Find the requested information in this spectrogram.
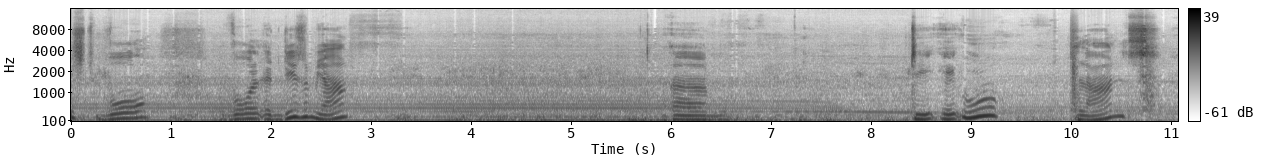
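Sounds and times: scooter engine running: 0.0 - 11.0
wind noise on microphone: 2.9 - 8.6.

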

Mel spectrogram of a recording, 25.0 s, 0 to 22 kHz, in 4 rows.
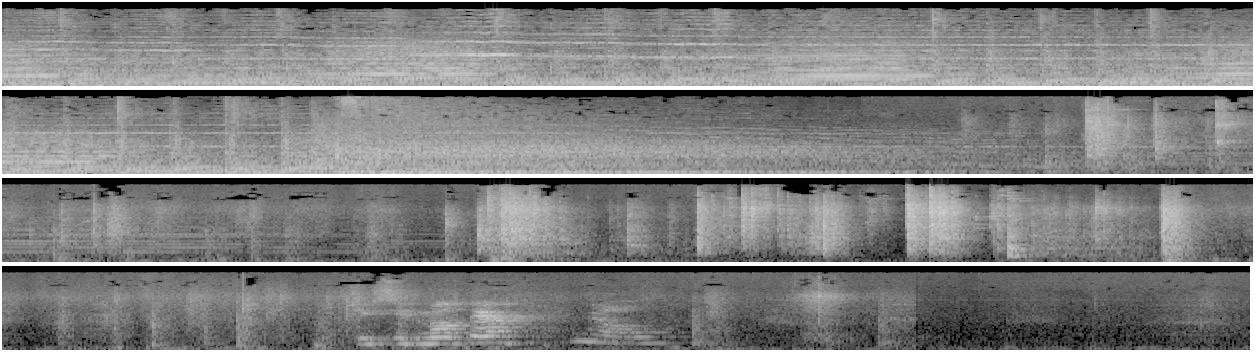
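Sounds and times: music sting: 7.5 - 13.2
knocks and clatters of objects: 11.4 - 13.7, 14.8 - 18.6
person's voice: 20.5 - 22.2.

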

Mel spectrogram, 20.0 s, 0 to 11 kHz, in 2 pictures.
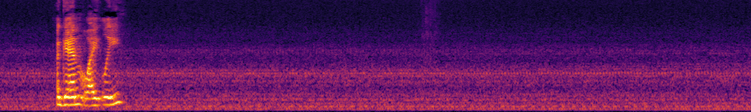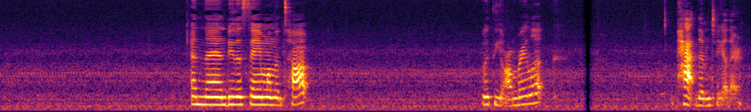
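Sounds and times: faint high rustle: 5.6 - 6.0.

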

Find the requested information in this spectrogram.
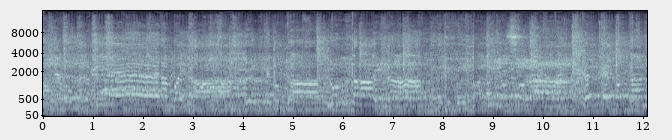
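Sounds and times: acoustic guitar: 0.0 - 12.0
bass drum: 0.0 - 12.0
men singing into microphones: 0.0 - 12.0.

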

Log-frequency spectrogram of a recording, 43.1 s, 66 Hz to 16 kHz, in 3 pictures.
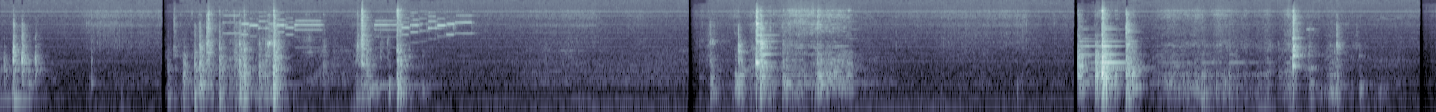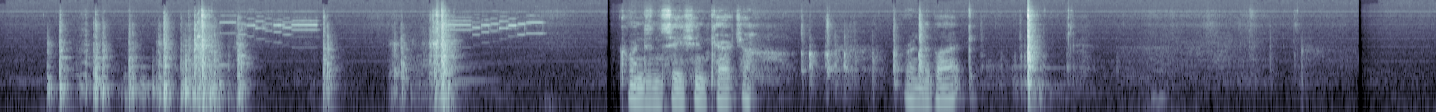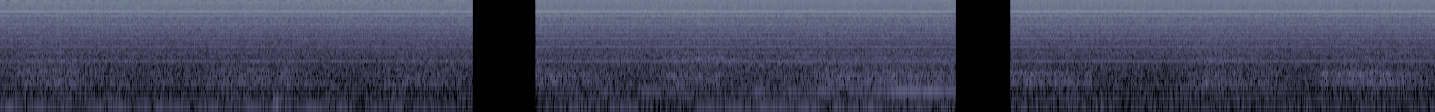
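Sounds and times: stepped electronic beeps: 3.8 - 4.8, 16.5 - 17.6.

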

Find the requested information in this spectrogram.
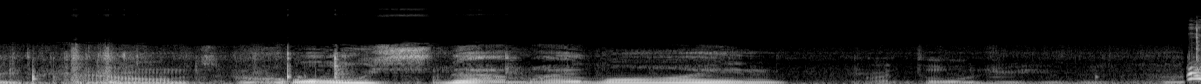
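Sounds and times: person low wordless vocal sounds: 11.7 - 12.0.

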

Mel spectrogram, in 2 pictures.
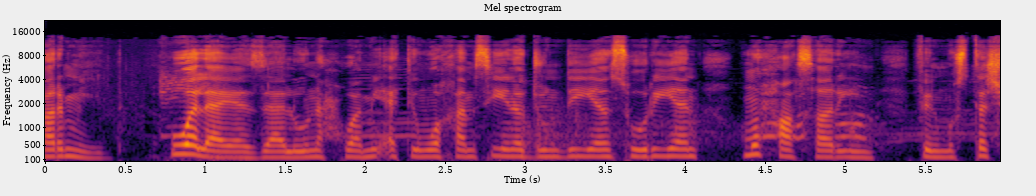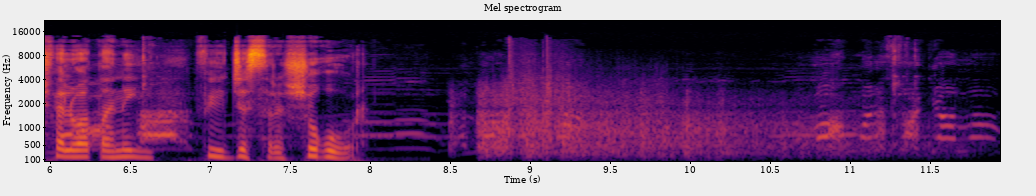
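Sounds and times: distant explosion: 8.5 - 11.2.

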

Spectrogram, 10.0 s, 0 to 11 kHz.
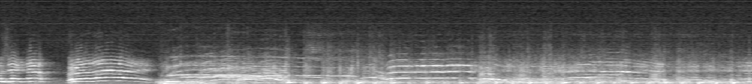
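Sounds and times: rock band playing: 2.1 - 10.0.

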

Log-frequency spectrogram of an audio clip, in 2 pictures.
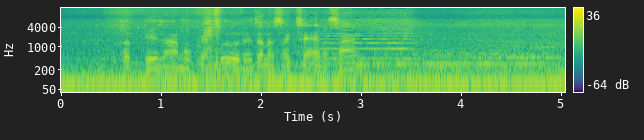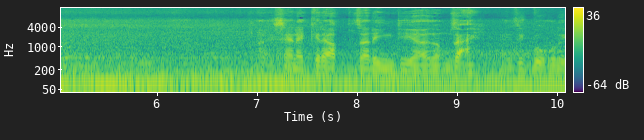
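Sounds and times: low rumble: 0.0 - 10.0
steady tone: 2.0 - 8.0
vehicle horn toot: 2.4 - 5.2.

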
